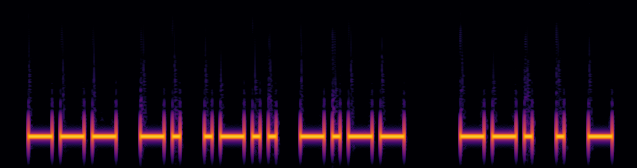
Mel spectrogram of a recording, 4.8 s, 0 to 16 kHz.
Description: Morse code, heard as a keyed tone, about 21 wpm, 700 Hz. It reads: ONLY GET
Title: Sentences from Top 1000 Words - Review Part 6 - 20wpm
